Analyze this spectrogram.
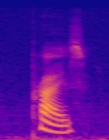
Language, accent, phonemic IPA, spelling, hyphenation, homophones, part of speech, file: English, US, /ˈpɹaɪ̯z/, prize, prize, pries / prise, noun, En-us-prize.ogg
- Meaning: That which is taken from another; something captured; a thing seized by force, stratagem, or superior power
